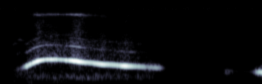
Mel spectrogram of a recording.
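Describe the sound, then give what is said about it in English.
A person who admits they can't really whistle produces one long whistled note that lifts slightly, then slowly slides down before cutting off, followed after a pause by a short second whistle at the end. “I don't really know how to whistle. I did my best.”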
